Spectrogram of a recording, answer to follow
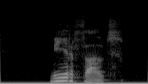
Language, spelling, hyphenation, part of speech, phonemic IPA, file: Dutch, meervoud, meer‧voud, noun, /ˈmeːr.vɑu̯t/, Nl-meervoud.ogg
- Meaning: plural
